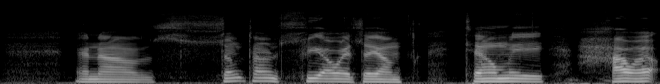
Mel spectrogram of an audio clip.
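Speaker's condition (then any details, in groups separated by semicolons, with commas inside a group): Down syndrome; known before age three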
